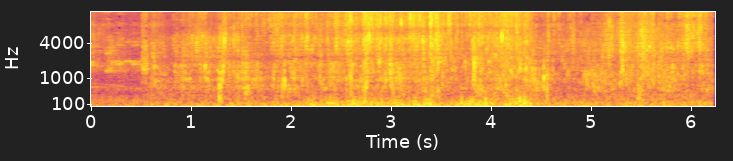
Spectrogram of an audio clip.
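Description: Bare feet splashing through shallow river water while wading, a run of sloshing splashes that is loudest in the middle.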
